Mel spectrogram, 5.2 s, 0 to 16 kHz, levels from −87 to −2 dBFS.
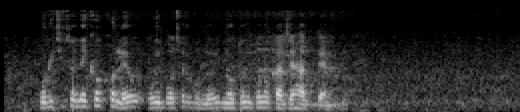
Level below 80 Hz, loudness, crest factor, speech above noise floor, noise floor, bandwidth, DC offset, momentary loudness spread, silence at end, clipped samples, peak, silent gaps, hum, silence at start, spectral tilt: -62 dBFS; -28 LUFS; 18 dB; 29 dB; -56 dBFS; 11.5 kHz; under 0.1%; 7 LU; 1.55 s; under 0.1%; -10 dBFS; none; none; 0.4 s; -7 dB/octave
